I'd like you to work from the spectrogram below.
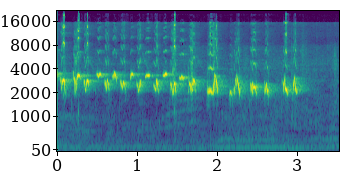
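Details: Greater green leafbird song played to get silent birds singing again: a fast, continuous chatter of bright, bouncing notes with brief rasping accents, steady and unbroken for about three seconds.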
